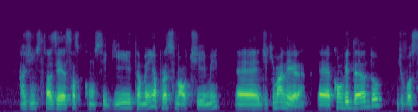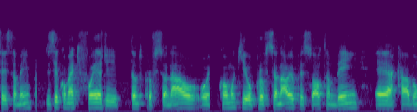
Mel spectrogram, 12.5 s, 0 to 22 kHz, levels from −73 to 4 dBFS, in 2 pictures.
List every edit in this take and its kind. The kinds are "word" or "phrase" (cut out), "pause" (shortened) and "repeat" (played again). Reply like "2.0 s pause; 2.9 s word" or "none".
1.2 s word; 3.4 s pause; 4.7 s pause; 6.0 s word; 6.8 s phrase; 7.8 s word; 9.4 s word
